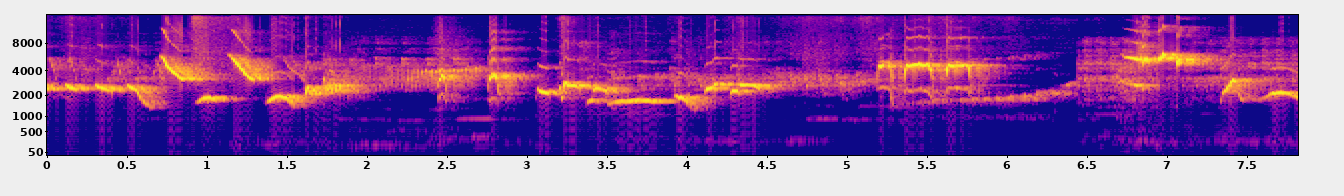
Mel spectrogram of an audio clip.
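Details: White-rumped shama singing as a lure to stir another bird into song: loud, rapid sequence of rich whistles, slurred up-and-down notes and bright chips, with brief pauses between bursts.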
